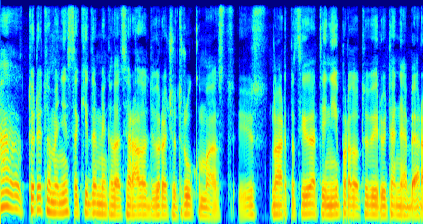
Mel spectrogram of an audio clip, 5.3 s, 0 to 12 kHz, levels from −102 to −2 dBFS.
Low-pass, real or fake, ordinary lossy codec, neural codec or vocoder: 10.8 kHz; real; MP3, 96 kbps; none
